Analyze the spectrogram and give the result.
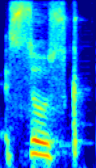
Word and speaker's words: Zoosk: Y uno de esos es uno que se escribe Susk, es Z-O-O-S-K. Bueno, se pronuncia así y se escribe con doble O.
